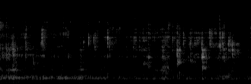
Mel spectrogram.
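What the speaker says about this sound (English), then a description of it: "we still have some banana water left in the pot. We're going to just add that in here." Leftover banana water poured from a pot through a small strainer during home winemaking: a light, steady trickle with drips and splashes, faint and close, with no talk.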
